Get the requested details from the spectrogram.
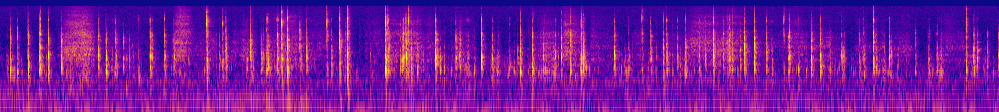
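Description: A full-size beige and white plastic ergonomic keyboard with a hollow body rests on a desk while both hands type continuously, fingertips and long nails tapping the keycaps. Dense, rapid clacks with short, bright clicks come in uneven bursts over a faint low hum throughout.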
